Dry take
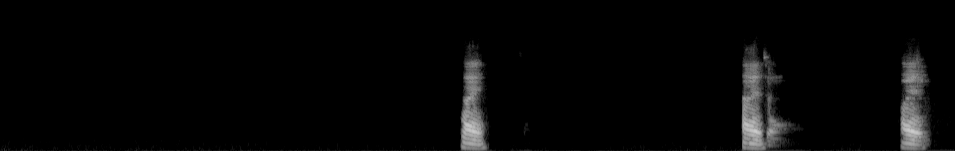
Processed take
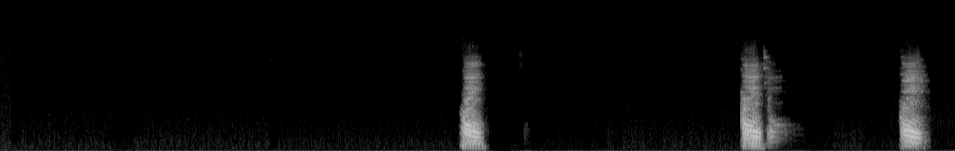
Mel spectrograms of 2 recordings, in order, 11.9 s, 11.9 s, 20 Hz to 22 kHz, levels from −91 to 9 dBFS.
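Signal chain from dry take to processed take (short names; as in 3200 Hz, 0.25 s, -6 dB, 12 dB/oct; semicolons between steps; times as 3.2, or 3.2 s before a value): harmoniser -12 st -10 dB, -5 st -2 dB, +3 st -15 dB; three-band squash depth 40%; gain -1 dB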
